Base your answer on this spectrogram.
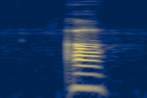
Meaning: The first letter of the French alphabet, written in the Latin script
- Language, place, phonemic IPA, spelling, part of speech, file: French, Paris, /a/, A, character, Fr-FR-A.oga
